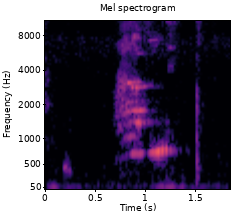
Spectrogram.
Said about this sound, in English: my cat's doing her thing again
